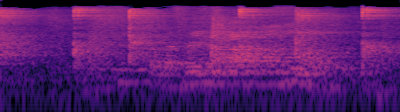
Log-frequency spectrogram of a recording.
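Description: Table tennis rally: the celluloid ball clicks sharply off the paddles and the table, with about four hits at uneven spacing.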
